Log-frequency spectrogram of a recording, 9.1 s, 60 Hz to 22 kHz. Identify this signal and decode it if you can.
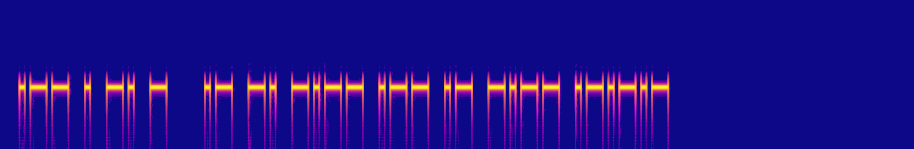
Morse code, heard as a keyed tone, about 22 wpm, 700 Hz. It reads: WENT ANYWAY.
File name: practice / 22wpm / Sentences with 4-Word Phrases - 22wpm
